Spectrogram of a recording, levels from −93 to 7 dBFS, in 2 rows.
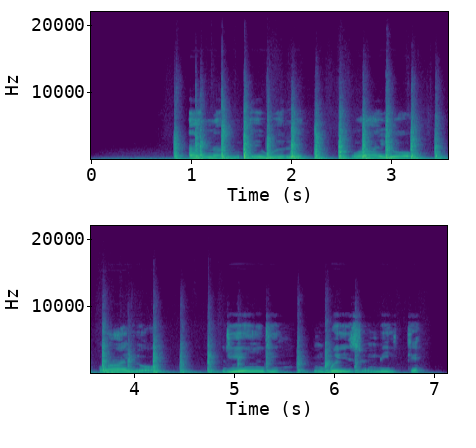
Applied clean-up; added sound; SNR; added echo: none; Run; 1 dB; none.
